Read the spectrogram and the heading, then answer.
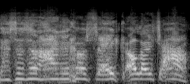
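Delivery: put-on very loud whisper. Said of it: "a very loud whisper".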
